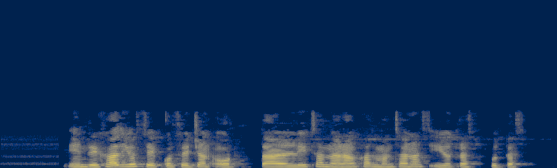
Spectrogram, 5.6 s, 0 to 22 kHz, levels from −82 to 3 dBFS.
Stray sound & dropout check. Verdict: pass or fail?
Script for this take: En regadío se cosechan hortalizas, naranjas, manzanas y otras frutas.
pass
